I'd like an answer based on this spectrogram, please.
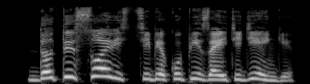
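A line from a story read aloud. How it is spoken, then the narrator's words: Exclamation. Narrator (Russian): воскликнул в ответ Винс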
